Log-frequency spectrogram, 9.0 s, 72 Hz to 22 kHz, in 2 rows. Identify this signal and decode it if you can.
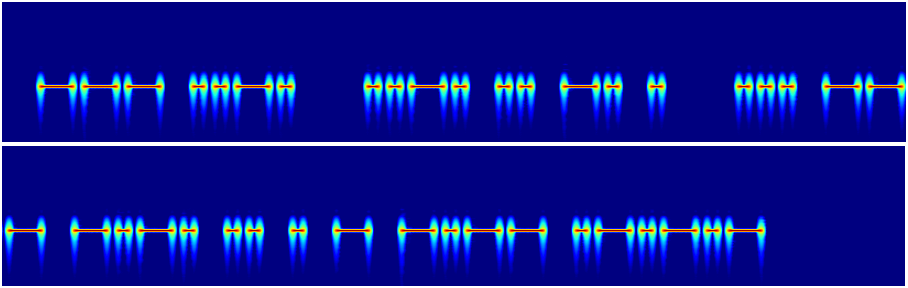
Morse code, heard as a keyed tone, about 22 wpm, 700 Hz. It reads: OF FINE SOCIETY.
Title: Sentences from Top 1600 Words 22wpm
